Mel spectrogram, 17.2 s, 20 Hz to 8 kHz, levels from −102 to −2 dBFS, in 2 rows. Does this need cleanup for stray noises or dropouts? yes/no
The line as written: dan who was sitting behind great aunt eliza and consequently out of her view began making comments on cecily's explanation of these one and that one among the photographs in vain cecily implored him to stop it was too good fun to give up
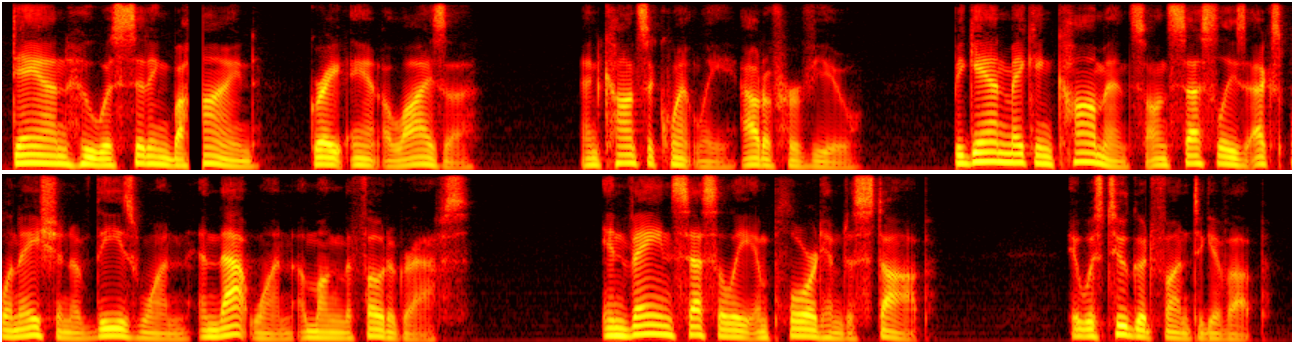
yes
